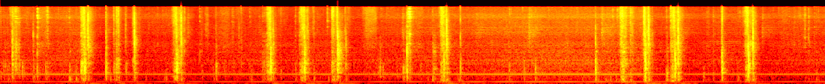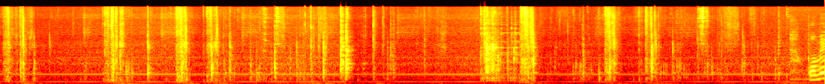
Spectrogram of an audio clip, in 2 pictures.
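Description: Kitchen knife chopping Korean winter radish into small cubes on a plastic cutting board: irregular sharp knocks of the blade hitting the board, about one or two a second, over a faint steady hum.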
